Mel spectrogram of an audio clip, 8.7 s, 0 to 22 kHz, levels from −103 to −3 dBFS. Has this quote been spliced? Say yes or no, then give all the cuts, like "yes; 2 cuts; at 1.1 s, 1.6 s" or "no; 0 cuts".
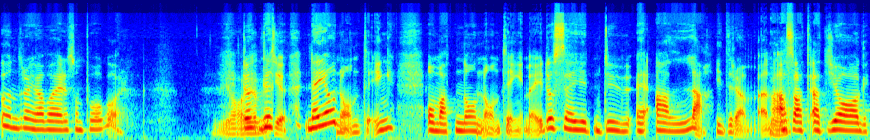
yes; 7 cuts; at 2.7 s, 3.4 s, 4.3 s, 4.8 s, 5.2 s, 5.9 s, 7.1 s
